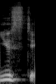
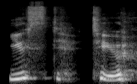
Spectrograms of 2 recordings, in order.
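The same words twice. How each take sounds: First: The D sound before 'to' is dropped. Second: The D sound before 'to' is pronounced. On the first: The speaker calls it right. "So we just cancel out the D sound" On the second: The speaker calls it wrong. "It's just uh, difficult to say used, used to"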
